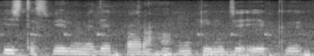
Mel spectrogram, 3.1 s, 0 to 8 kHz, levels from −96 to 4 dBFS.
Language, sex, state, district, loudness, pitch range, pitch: Hindi, male, Rajasthan, Bikaner, -16 LUFS, 125-140 Hz, 130 Hz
